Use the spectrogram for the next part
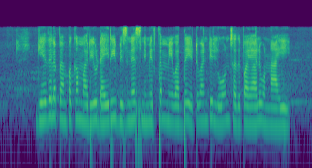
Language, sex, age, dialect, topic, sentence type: Telugu, female, 18-24, Utterandhra, banking, question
